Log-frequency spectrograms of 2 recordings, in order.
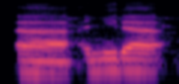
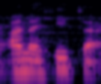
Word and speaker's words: Anahita: Breakout group 3 is the venerable Anita Molai, or Anahita actually is how you say it, Danielle Verghese, Grant, the Jerka, Jillian Cooper, Katie, and Kara Paul.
